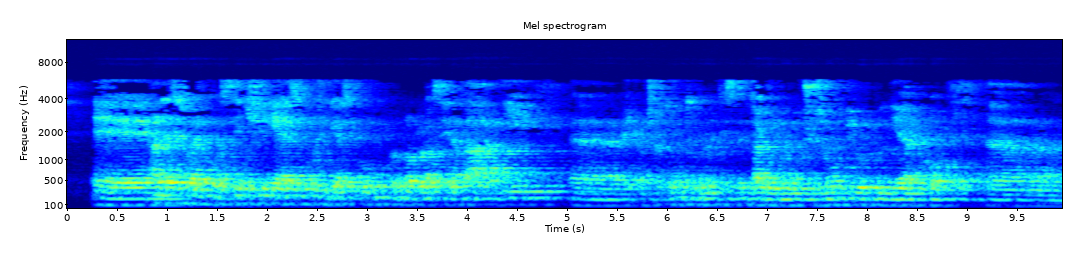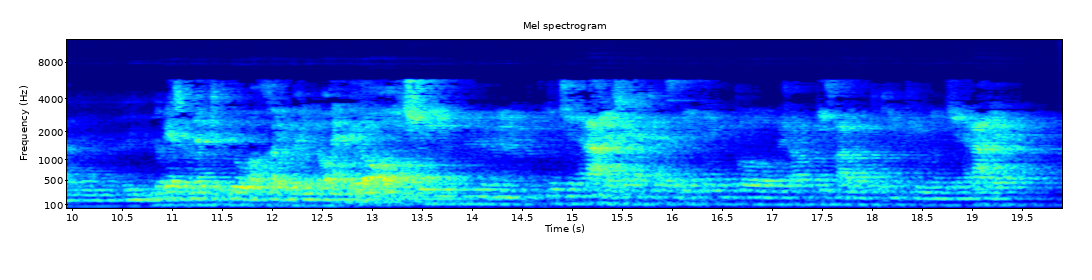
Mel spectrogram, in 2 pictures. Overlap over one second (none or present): present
